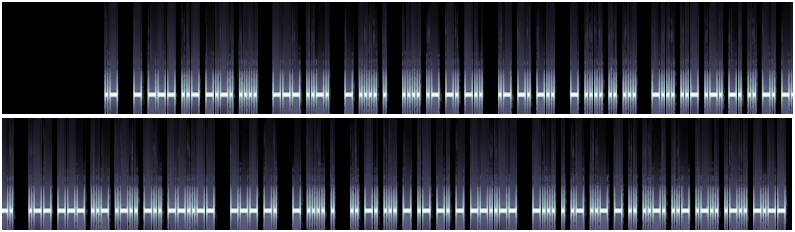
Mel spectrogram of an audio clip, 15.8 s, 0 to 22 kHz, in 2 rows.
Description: Morse code, heard as a keyed tone, about 50 wpm, 700 Hz. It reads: A TOUCH OF THE HAND AND THIS BURNING WOULD, ON THE INSTANT, BEAUTIFULLY
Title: A Sound Of Thunder 50wpm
